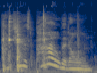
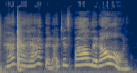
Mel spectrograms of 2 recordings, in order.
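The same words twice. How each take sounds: First: Said in the usual way. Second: Playful high exclaim over the makeup; mock dramatic. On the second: Real, not acted. Laughing at her own heavy makeup, high and playful. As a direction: squeal it, higher and louder. Joking about piling on makeup.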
